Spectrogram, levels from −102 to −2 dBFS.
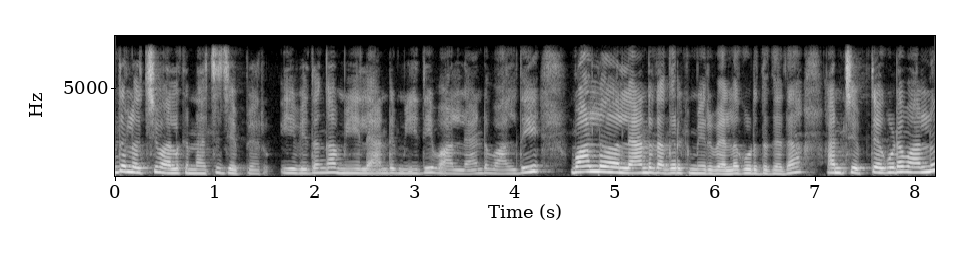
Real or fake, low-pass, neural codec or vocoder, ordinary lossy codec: real; 7.2 kHz; none; none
